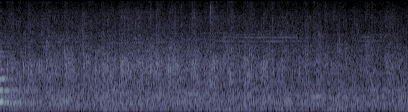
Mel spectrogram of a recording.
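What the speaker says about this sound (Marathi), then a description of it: "जोरदार टाळ्यांचा कडकडाट होऊ द्या" Sustained crowd applause at the inauguration of the Nagpur Metro's Kasturchand Park section (Sitabuldi–Zero Mile–Freedom Park line), a dense, steady wash of clapping lasting throughout with no pauses.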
